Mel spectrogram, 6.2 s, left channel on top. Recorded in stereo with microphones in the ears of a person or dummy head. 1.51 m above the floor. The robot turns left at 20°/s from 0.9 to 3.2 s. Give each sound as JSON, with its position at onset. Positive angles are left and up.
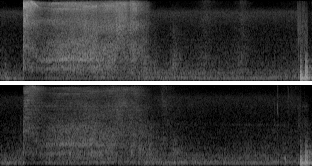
{"t": 0.5, "sound": "breathing", "side_deg": 85, "distance_m": 0.5}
